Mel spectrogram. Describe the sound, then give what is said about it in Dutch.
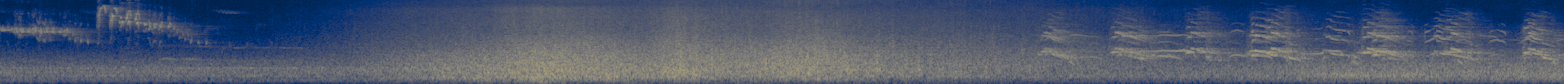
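Surf washes in a steady, swelling roar with wind on the Belgian coast, from Knokke to De Panne, while seabird calls ring out in a short burst near the start and then in repeated cries over the waves toward the end. “Zo klinkt het van knokken tot de pannen.”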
